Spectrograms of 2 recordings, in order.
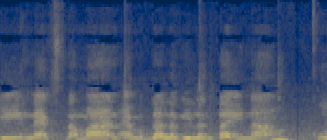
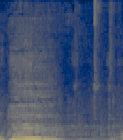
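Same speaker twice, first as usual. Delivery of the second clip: high, sharp breath in; demonstrative inhaled gasp; pretend belly-tucking gasp; 7 semitones higher, 4 dB quieter than usual. Shown as a demonstration. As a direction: suck in air as if holding the stomach in. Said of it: "kunwari hindi kumain".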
